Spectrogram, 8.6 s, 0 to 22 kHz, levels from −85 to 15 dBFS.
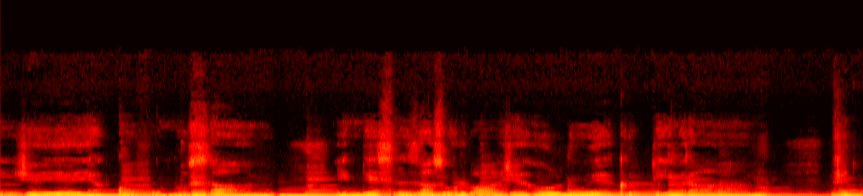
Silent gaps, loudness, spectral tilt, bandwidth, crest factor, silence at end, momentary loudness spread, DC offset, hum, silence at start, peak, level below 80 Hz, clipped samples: none; -23 LUFS; -8 dB/octave; 8.8 kHz; 14 dB; 0 s; 6 LU; under 0.1%; none; 0 s; -8 dBFS; -30 dBFS; under 0.1%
